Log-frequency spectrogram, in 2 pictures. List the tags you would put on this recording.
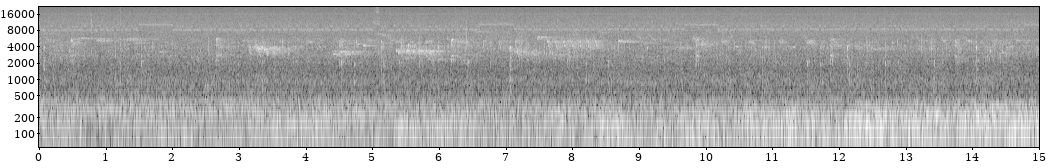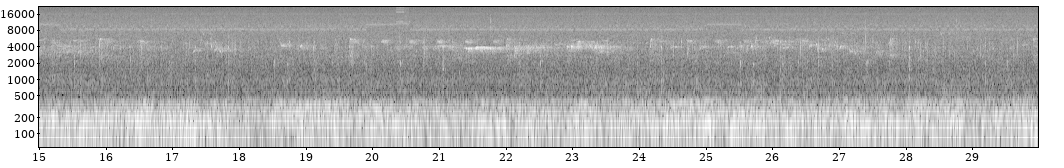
Soundscapes > Nature
modified-soundscape artistic-intervention data-to-sound phenological-recording raspberry-pi soundscape weather-data sound-installation field-recording alice-holt-forest natural-soundscape Dendrophone nature

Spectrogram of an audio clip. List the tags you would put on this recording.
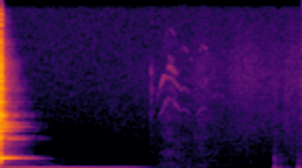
Sound effects > Objects / House appliances
fx sfx drill industrial mechanical metal stab hit percussion fieldrecording oneshot perc clunk glass natural object bonk foley foundobject

